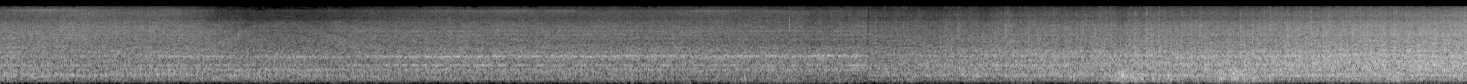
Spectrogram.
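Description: A combine harvester engine hums steadily in the distance and grows louder as it approaches.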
